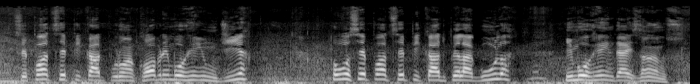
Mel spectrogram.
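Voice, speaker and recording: A man talks at a fairly quick pace in a high pitch, with ordinary pitch variation. Long pauses come often, and background noise is noticeable. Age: 40s. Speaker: lay preacher. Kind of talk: devotional talk. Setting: outdoors, walking.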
